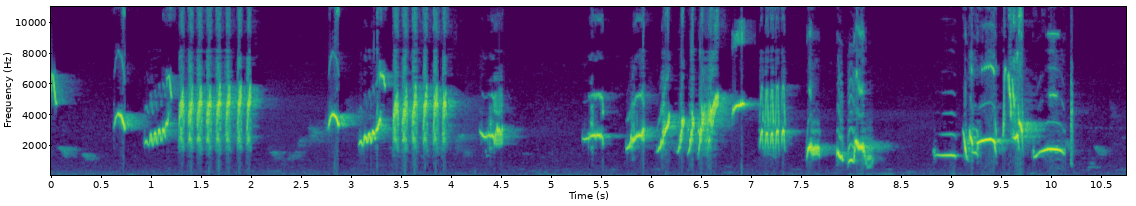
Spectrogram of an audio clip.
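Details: White-rumped shama, a caged bird kept for song training, singing a full varied song: repeated rapid buzzy trills alternating with clear whistled slurs and sharp rising and falling notes, in bursts separated by short pauses.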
